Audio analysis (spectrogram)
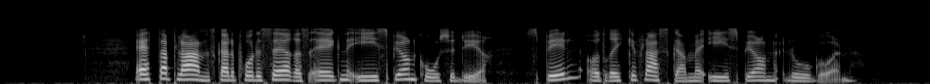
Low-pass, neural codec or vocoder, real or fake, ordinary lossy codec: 5.4 kHz; autoencoder, 48 kHz, 128 numbers a frame, DAC-VAE, trained on Japanese speech; fake; none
